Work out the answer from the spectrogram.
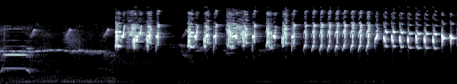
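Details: Long-tailed shrike training song holding mimicry of cililin, fighting sparrow, lovebird, tengkek and kapas tembak. Soft whistled notes first, then loud scratchy chatter bursts that settle into a fast, even run of high chirps.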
